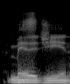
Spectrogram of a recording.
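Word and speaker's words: Medellín: I think they said Medellin is how they pronounce it.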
